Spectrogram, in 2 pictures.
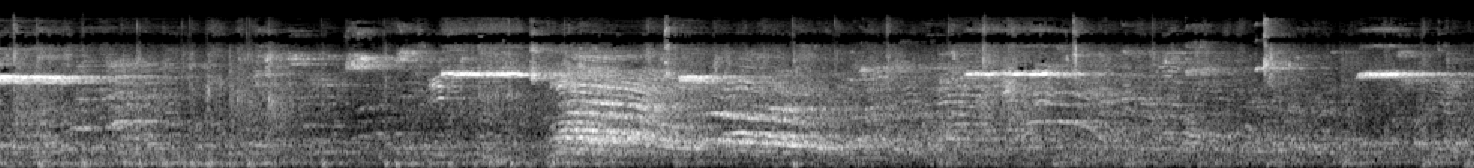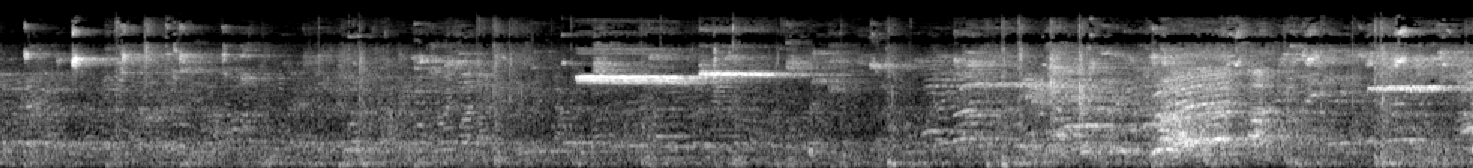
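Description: Sports shoes squeak sharply on a wooden court.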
